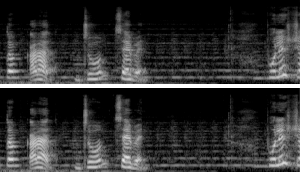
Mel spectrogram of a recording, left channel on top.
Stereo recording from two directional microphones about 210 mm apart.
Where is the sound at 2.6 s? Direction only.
5° right (ahead or behind).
